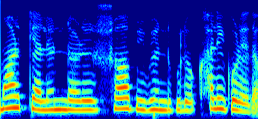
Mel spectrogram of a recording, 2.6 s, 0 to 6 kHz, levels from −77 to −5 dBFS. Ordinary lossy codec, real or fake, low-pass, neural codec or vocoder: none; real; 5.4 kHz; none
